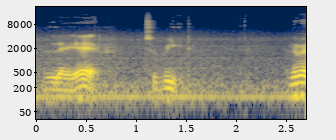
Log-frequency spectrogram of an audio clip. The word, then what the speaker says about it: leer: Notice that on this word, you pronounce the E twice. Leer, to read.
